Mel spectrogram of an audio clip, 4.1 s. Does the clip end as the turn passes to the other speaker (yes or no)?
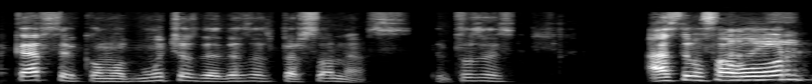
yes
